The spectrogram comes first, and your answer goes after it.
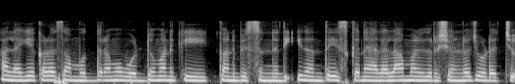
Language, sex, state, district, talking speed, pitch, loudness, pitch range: Telugu, female, Andhra Pradesh, Krishna, 130 wpm, 185 Hz, -11 LUFS, 180-195 Hz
